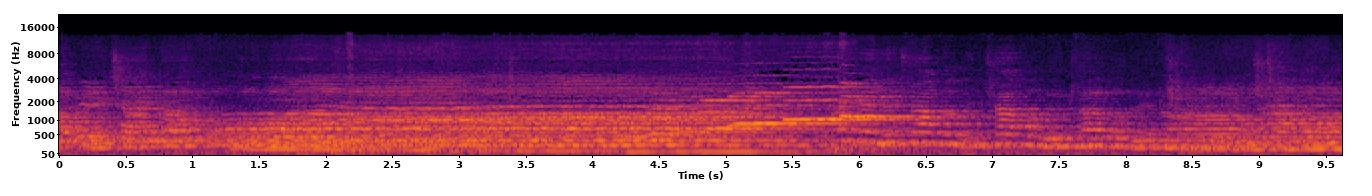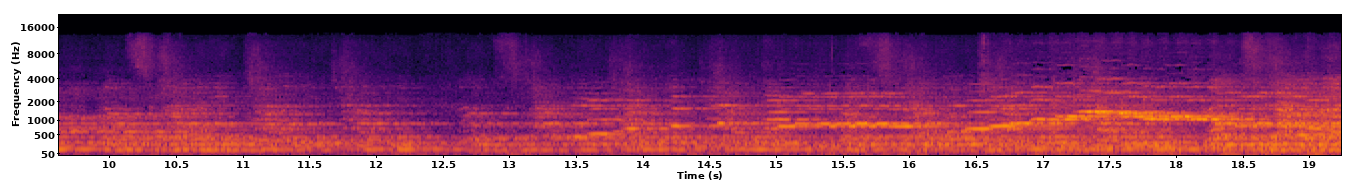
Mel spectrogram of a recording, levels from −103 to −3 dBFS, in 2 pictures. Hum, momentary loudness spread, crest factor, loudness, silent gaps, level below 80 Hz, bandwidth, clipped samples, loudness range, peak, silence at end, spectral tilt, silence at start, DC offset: none; 14 LU; 18 dB; -34 LUFS; none; -58 dBFS; 14 kHz; under 0.1%; 11 LU; -16 dBFS; 0 s; -6 dB/octave; 0 s; under 0.1%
